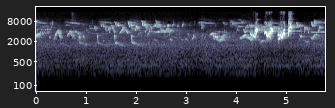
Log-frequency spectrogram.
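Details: Over a soft chorus of distant twittering birds, a mourning warbler breaks in near the end with one loud burst of quick, rich chirping notes.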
